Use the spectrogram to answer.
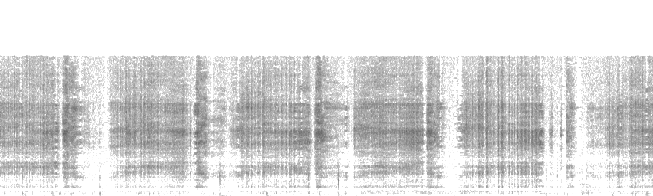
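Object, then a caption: Compacted baking soda lump. A solid, compacted lump of packed baking soda held in the hand is shaved repeatedly with a green knife blade. The result is a steady, quiet rasping, filing scrape with a bright, hissy top and a soft low rumble underneath, broken by brief gritty strokes.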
